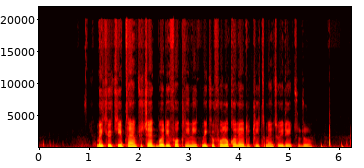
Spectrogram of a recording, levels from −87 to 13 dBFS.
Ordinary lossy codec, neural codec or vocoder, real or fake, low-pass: none; none; real; none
